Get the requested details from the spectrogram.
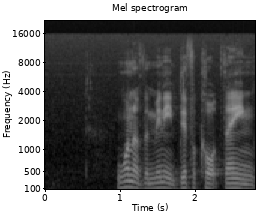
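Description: A man speaks calmly through a microphone in a reverberant room.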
